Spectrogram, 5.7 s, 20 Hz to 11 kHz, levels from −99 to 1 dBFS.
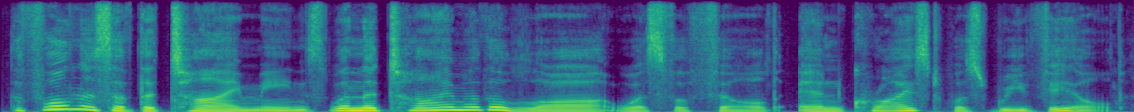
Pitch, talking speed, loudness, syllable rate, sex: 175 Hz, 190 wpm, -17 LUFS, 4.2 syllables/s, female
